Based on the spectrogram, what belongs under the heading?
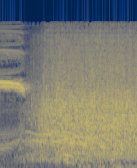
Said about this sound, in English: So … was then speaking as the whistle went, gained that extra point and others in the round.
